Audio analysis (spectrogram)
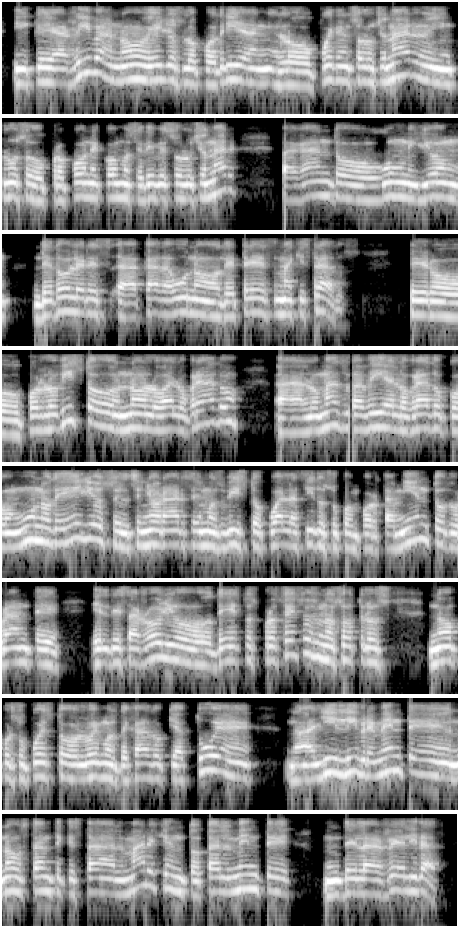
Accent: Peru

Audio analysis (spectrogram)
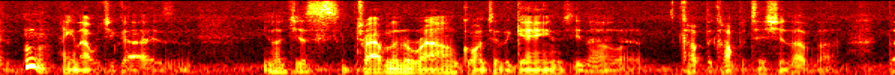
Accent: Gary, Indiana, United States; moved away; also born or lived in Encino; I'm from Gary

